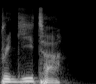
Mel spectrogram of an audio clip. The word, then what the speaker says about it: Brigitte: It's not Bridget, it's Brigitte? – Brigitte. Brigitte.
